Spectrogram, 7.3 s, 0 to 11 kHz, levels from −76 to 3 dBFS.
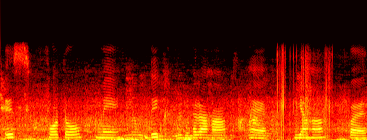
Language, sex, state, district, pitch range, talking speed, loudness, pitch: Hindi, female, Chandigarh, Chandigarh, 210-230 Hz, 65 wpm, -17 LUFS, 225 Hz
